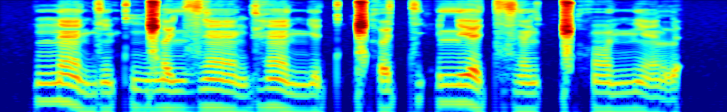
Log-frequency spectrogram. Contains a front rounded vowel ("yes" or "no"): no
